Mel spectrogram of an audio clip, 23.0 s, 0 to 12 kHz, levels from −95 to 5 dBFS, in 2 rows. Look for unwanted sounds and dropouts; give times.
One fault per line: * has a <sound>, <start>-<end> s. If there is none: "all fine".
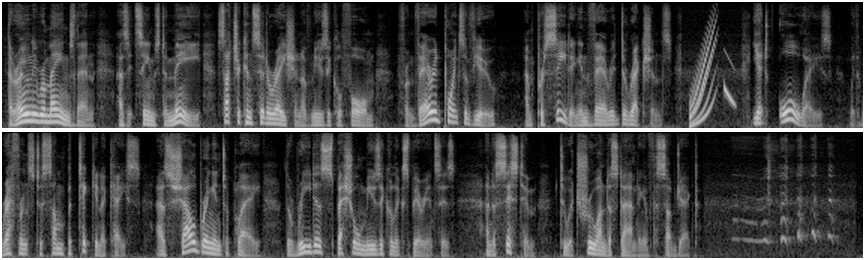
* has a chirp, 9.2-9.8 s
* has a laugh, 21.2-22.7 s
